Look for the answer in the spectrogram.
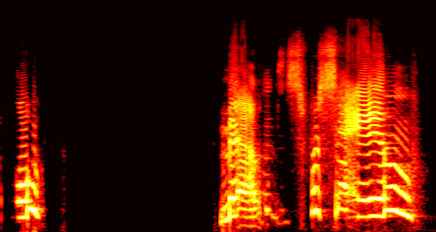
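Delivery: shrill, strange voice. Narrating a scene, the storyteller voices a little thing in a dark alley calling out; shrill, odd voice. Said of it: "this sort of a shrill, odd voice calling out".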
